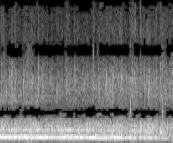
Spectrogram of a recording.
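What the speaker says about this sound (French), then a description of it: "on a Laurent, notre producteur et DJ, qui envoie les applaudissements chaque soir" Recorded applause sent out by a producer and DJ on a game show with no live audience, a steady wash of clapping with no break.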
